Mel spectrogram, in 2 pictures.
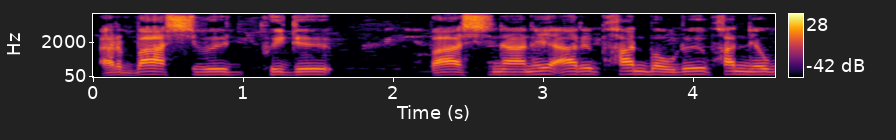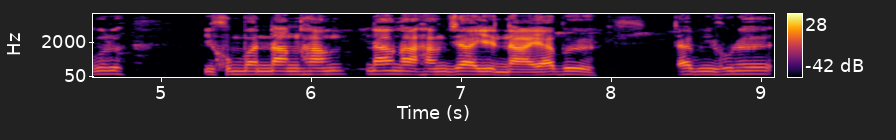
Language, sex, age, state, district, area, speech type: Bodo, male, 45-60, Assam, Chirang, rural, spontaneous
